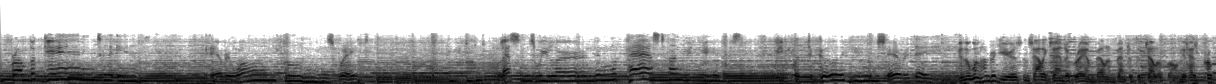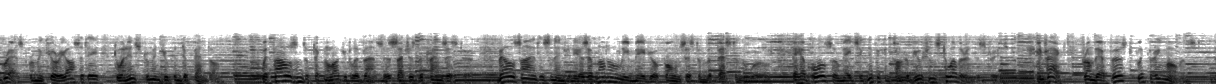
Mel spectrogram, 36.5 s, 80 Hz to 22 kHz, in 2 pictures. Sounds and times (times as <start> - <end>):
Music: 0.0 - 36.4
Speech: 3.1 - 3.8, 7.4 - 8.4, 9.4 - 36.4.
